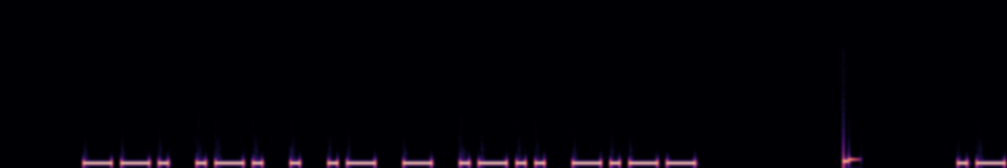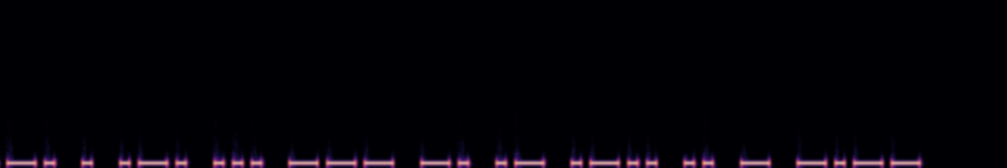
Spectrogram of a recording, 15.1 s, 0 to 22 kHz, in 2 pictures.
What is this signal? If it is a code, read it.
Morse code, heard as a keyed tone, about 17 wpm, 700 Hz. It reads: GREATLY PERSONALITY
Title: Sentences from Top 1400 Words - New Word Drill Alt - 17wpm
